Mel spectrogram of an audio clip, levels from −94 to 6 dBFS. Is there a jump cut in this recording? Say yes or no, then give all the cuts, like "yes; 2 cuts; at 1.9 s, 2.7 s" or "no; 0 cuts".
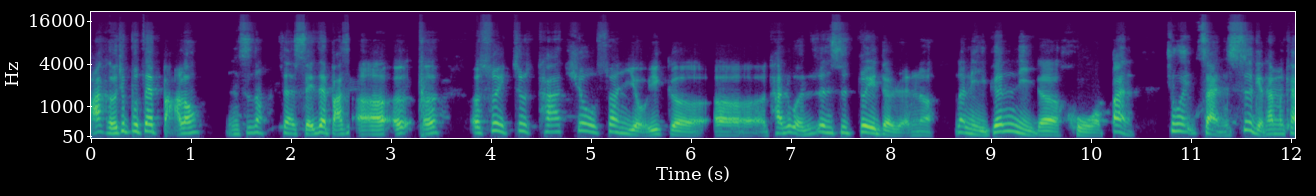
yes; 1 cut; at 2.6 s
